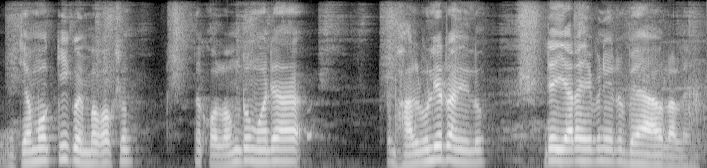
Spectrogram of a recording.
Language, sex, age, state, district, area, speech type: Assamese, male, 45-60, Assam, Lakhimpur, rural, spontaneous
